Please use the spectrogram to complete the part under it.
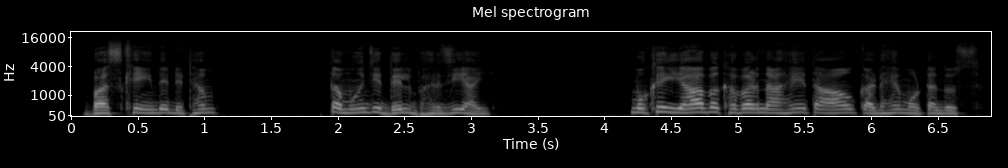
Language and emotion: Sindhi, sad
